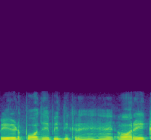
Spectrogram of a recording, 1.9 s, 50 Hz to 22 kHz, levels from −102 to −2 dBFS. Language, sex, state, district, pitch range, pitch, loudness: Hindi, male, Uttarakhand, Uttarkashi, 140-145 Hz, 140 Hz, -16 LUFS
